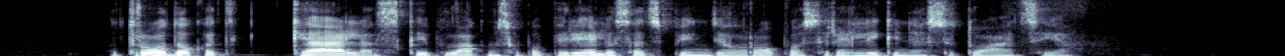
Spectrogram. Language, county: Lithuanian, Vilnius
